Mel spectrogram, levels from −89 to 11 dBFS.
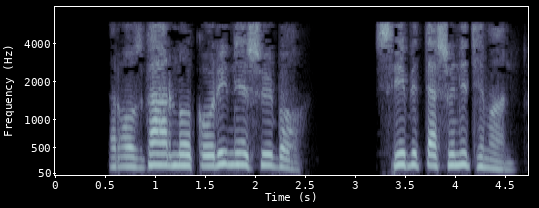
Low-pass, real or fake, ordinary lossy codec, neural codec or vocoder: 7.2 kHz; fake; MP3, 24 kbps; codec, 16 kHz, 1 kbps, X-Codec, HuBERT features, trained on balanced general audio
